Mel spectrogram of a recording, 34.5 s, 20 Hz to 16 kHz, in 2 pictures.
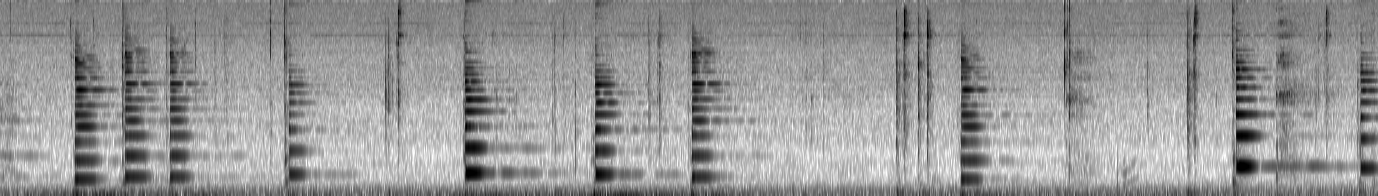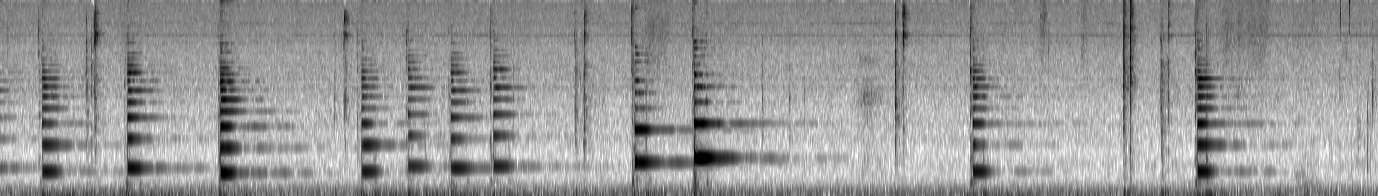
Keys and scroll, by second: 2.6 5, 4.8 4, 6.9 5, 8.1 4, 11.2 5, 11.4 ., 14.8 5, 16.4 4, 18.3 5, 21.4 4, 24.4 5, 28.4 5, 31.2 BackSpace, 31.7 6.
